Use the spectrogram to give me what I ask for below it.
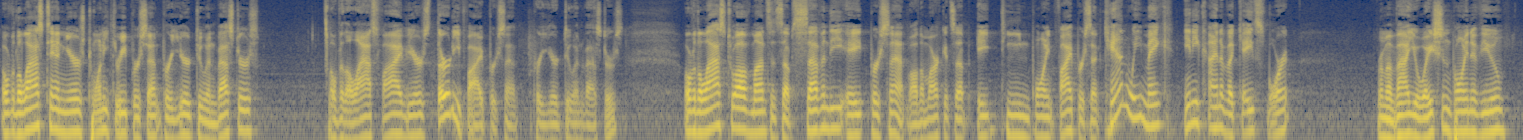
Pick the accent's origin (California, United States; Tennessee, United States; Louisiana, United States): California, United States; San Diego; it comes from my hometown of San Diego, and it ain't Qualcomm.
